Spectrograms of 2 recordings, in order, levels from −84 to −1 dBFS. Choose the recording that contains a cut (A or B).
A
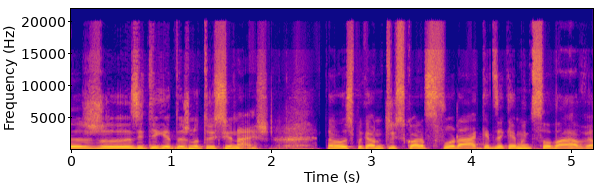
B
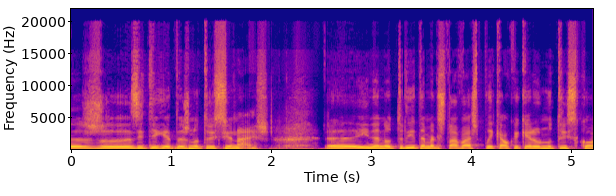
A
